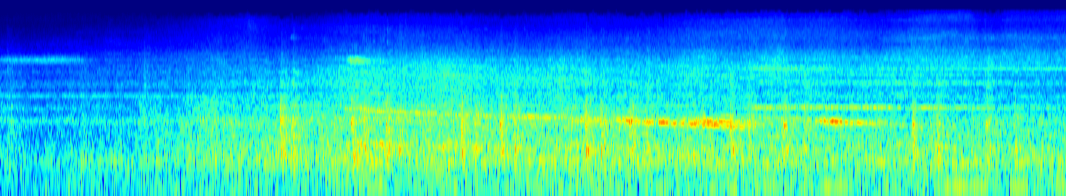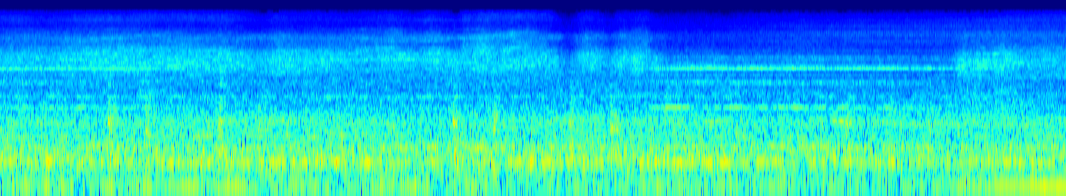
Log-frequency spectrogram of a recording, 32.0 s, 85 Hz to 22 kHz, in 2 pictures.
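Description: Keihan 3000 series electric train running slowly over curved track and points, wheels clicking over the rail joints and growing louder over the first few seconds. A long falling whine follows as the train slows, and then a steady hum with a few held tones as the cars roll past.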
